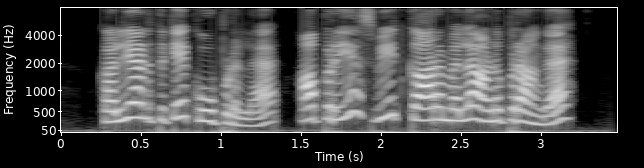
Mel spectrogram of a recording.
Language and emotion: Tamil, angry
